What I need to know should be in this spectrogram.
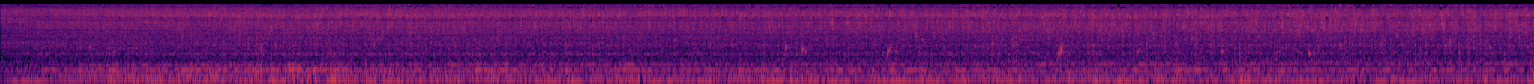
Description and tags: Water into bucket
Close perspective of water being poured into bucket
dripping, perspective, water, Close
